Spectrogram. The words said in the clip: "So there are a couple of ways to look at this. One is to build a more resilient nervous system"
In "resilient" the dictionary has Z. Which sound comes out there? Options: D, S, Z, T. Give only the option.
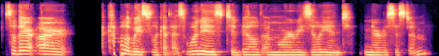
Z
